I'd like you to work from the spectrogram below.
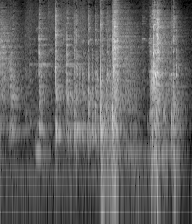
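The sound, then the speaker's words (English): A mixing bowl is grabbed and handled in a kitchen while sourdough discard pancakes are prepared. A series of loud clattering knocks and clinks comes in uneven bursts, with the sharpest clanks near the end. “go ahead and grab my mixing bowl.”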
